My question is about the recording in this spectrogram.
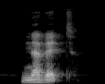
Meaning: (noun) 1. shuttle (in weaving) 2. shuttle (land vehicle) 3. shuttle (space vehicle) 4. incense boat 5. a kind of biscuit from Marseille, flavoured with orange blossom
- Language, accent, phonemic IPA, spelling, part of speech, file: French, France, /na.vɛt/, navette, noun / verb, LL-Q150 (fra)-navette.wav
